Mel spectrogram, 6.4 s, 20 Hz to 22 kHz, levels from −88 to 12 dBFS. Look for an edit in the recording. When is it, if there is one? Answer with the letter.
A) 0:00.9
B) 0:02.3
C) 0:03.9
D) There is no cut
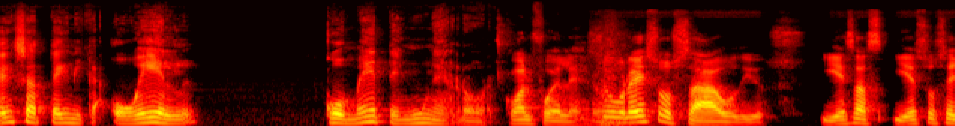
C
